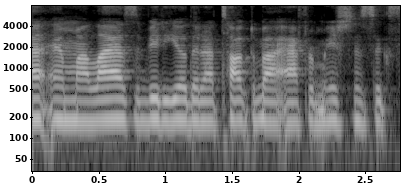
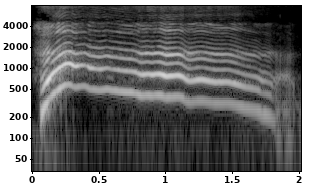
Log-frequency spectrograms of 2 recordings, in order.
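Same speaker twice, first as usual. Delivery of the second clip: gospel cry; 11 semitones higher, 4 dB louder than usual. Retold or imitated. Gospel shout after singing.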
